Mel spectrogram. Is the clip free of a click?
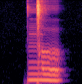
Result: no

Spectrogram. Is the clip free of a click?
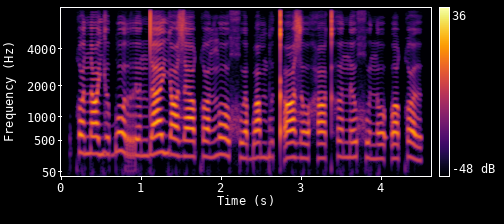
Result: yes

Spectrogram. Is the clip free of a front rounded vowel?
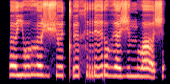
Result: no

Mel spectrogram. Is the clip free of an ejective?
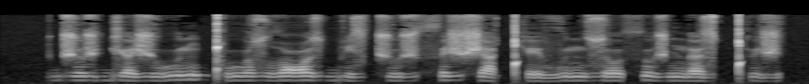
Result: no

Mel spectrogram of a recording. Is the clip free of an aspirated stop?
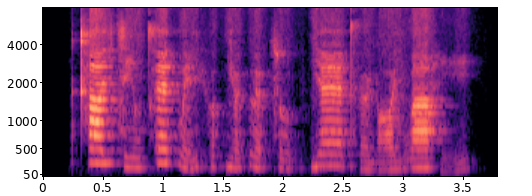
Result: no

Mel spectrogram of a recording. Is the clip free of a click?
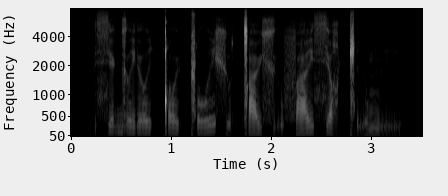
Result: no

